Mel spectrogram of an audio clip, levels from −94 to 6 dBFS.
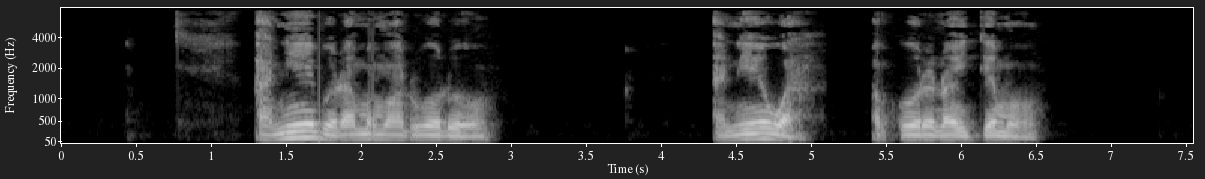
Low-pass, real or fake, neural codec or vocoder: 7.2 kHz; real; none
